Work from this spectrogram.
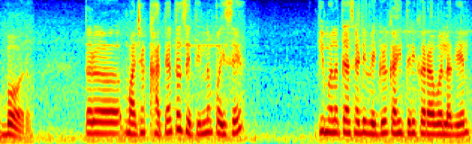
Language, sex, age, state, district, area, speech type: Marathi, female, 18-30, Maharashtra, Bhandara, rural, spontaneous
